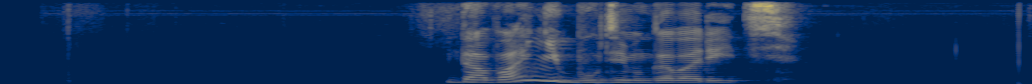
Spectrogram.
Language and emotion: Russian, angry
